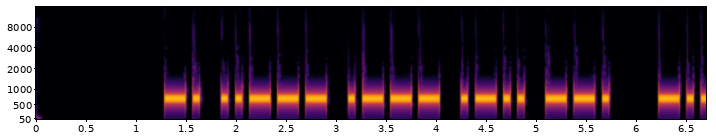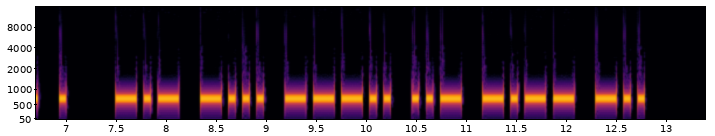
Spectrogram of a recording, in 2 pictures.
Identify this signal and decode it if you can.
Morse code, heard as a keyed tone, about 17 wpm, 700 Hz. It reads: N2JLG DE KB8UYD
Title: USA Callsign DE Callsign 17wpm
